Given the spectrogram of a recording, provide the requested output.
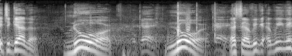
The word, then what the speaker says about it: Newark: could you say it Newark one more time Newark can everybody say it together nework okay newk let's go we we we getting there all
